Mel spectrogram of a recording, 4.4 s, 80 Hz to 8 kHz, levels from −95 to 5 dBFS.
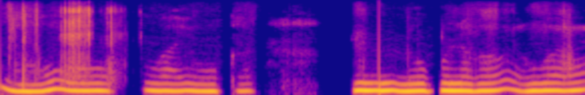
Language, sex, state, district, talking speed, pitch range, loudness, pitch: Hindi, female, Bihar, Muzaffarpur, 40 wpm, 215-230 Hz, -14 LUFS, 225 Hz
